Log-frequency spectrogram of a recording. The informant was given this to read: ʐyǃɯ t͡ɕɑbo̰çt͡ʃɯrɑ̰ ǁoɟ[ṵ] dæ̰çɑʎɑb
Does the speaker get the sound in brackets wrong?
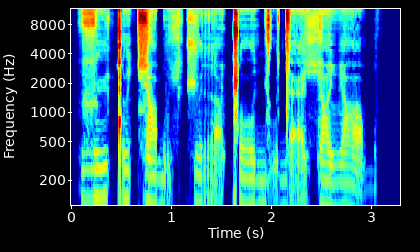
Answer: no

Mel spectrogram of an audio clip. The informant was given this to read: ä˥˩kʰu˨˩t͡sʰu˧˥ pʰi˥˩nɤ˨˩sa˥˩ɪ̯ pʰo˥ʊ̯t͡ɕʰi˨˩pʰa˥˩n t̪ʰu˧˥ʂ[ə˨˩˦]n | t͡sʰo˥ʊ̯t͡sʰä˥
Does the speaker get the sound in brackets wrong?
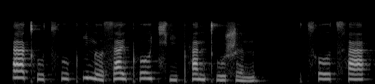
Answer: no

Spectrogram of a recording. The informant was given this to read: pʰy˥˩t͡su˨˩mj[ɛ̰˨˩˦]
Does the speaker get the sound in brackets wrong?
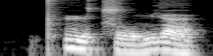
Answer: yes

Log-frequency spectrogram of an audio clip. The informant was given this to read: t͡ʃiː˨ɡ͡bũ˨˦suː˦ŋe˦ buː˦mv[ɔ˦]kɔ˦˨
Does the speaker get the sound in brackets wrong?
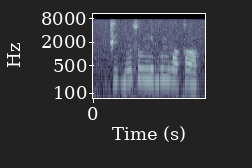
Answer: yes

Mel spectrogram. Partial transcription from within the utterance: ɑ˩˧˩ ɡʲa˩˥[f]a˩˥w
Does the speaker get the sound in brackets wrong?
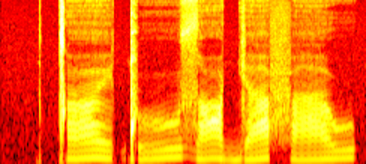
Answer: no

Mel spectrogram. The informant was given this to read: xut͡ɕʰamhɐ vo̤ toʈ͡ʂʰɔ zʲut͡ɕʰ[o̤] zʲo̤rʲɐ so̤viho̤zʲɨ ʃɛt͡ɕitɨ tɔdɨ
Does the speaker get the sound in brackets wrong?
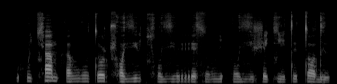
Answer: no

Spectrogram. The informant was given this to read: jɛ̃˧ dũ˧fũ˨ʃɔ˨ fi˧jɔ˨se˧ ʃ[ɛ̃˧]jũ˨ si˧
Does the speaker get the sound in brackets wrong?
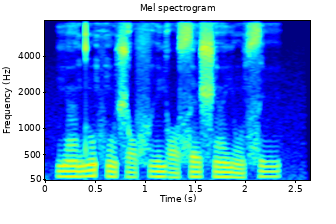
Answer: no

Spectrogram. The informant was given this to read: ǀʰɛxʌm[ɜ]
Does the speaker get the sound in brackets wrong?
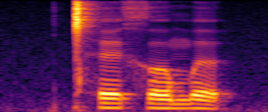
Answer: no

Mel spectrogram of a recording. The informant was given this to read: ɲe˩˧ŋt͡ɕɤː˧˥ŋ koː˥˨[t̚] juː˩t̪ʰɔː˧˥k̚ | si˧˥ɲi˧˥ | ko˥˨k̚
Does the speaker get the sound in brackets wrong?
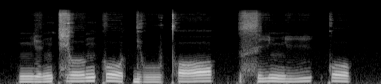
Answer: no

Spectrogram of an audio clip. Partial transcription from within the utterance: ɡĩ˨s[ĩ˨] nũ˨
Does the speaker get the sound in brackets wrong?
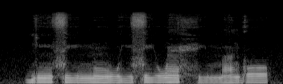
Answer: yes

